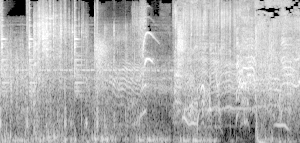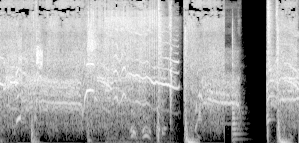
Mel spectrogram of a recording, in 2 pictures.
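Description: Small creatures chatter and squeal in high, squeaky voices.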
